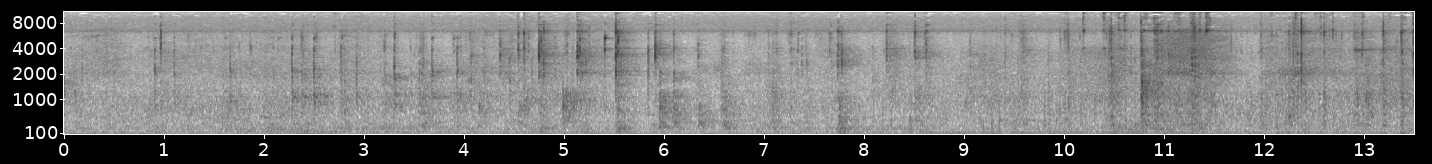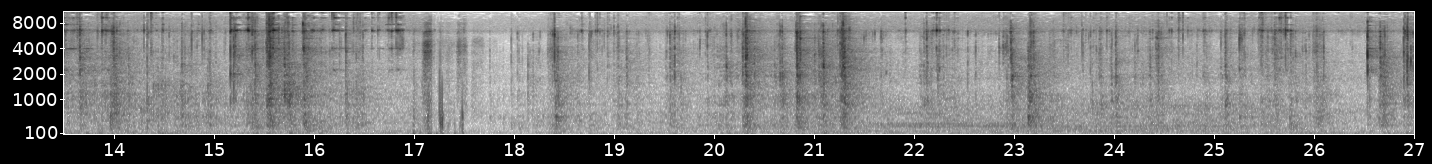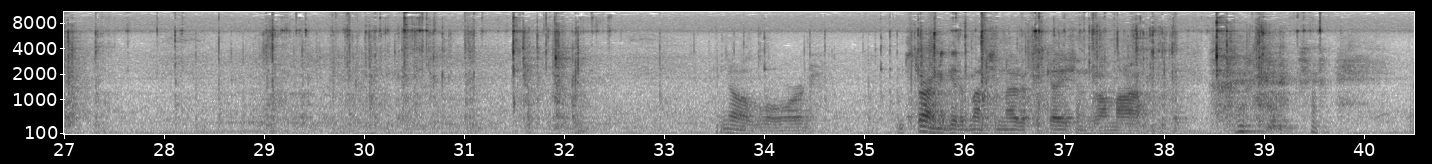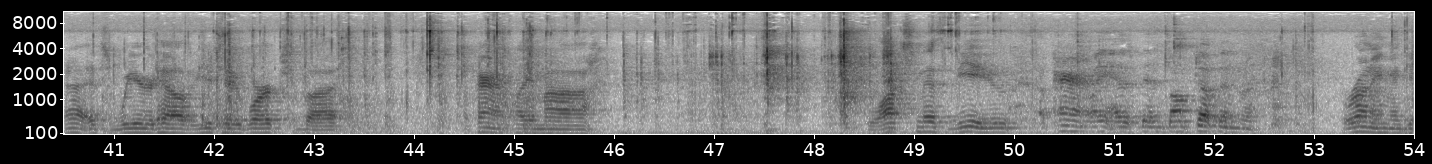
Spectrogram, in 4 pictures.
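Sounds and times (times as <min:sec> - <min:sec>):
keys jangling: 0:00.6 - 0:39.8, 0:40.7 - 0:54.0
doorknob and deadbolt clicks: 0:09.4 - 0:16.7, 0:18.0 - 0:32.6, 0:46.0 - 0:48.8.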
